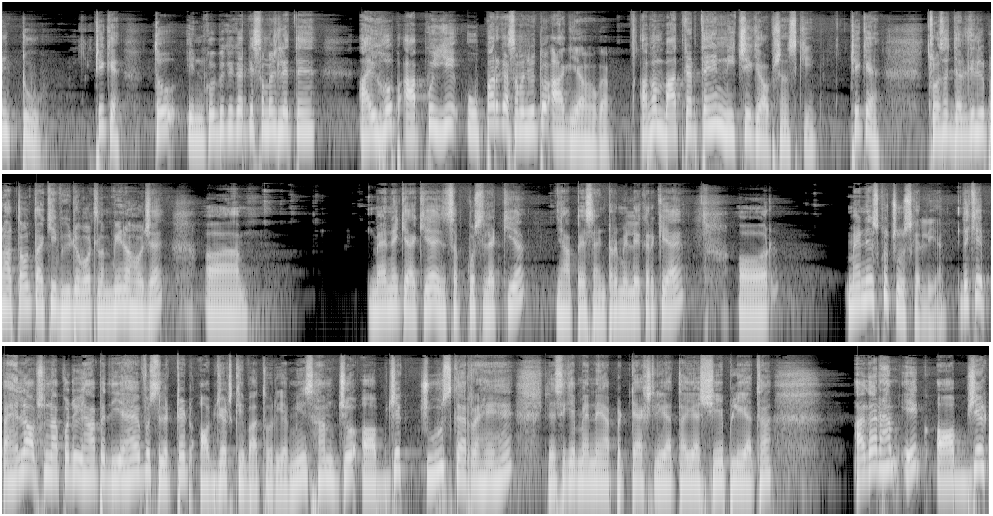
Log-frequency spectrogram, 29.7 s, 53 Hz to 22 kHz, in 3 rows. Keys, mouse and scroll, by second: 12.5-17.9 shift+drag.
